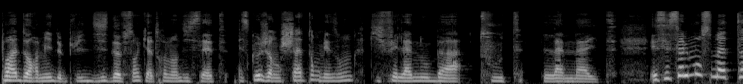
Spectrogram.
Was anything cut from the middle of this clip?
yes; 4 cuts; at 3.2 s, 3.6 s, 4.7 s, 6.5 s

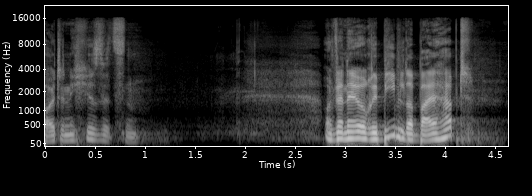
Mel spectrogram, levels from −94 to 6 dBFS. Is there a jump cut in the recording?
no; 0 cuts

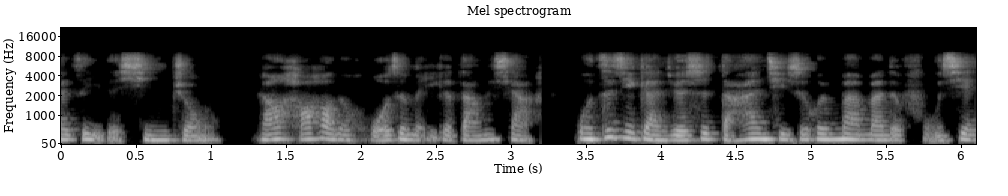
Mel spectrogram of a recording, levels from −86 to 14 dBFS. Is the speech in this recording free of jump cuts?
no; 2 cuts; at 1.2 s, 3.3 s

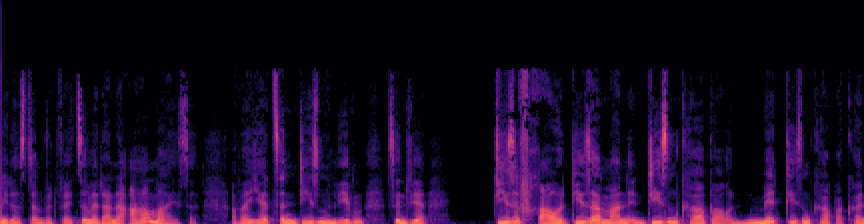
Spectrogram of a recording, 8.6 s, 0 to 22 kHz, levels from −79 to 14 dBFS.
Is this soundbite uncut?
yes; 0 cuts

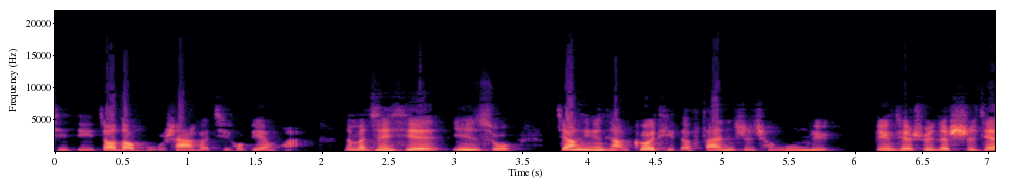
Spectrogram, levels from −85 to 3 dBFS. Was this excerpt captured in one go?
yes; 0 cuts

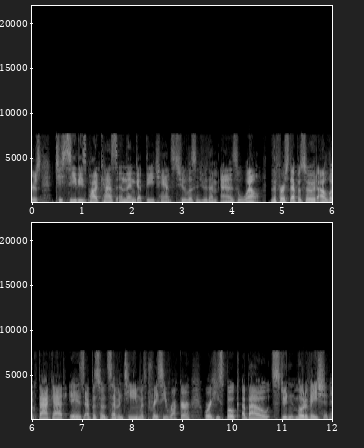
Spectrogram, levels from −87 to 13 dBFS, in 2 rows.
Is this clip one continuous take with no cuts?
yes; 0 cuts

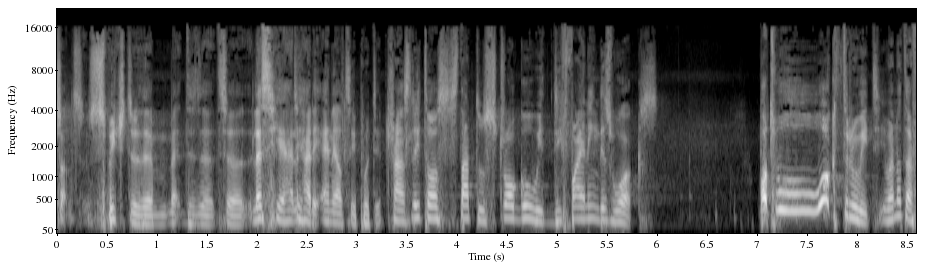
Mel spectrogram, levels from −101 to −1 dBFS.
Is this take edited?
yes; 1 cut; at 2.4 s

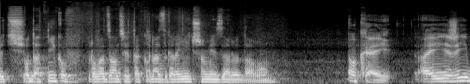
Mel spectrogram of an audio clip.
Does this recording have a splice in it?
yes; 1 cut; at 1.5 s

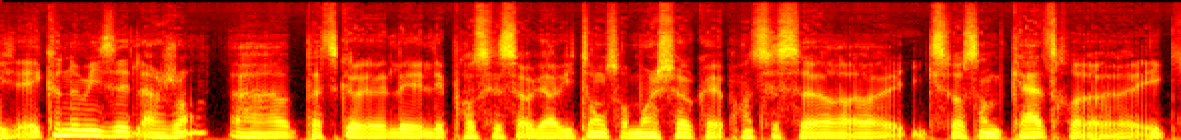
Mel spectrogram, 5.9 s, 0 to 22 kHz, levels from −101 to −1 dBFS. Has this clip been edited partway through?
no; 0 cuts

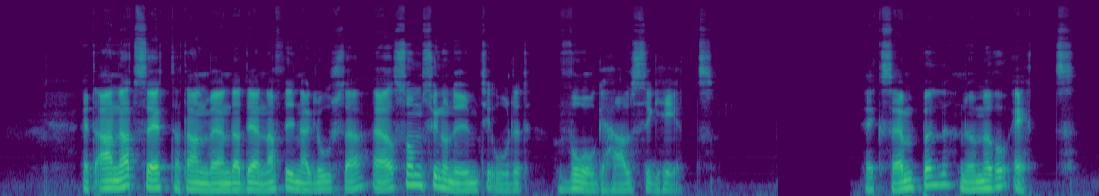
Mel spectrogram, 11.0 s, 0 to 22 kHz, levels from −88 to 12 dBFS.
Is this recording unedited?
yes; 0 cuts

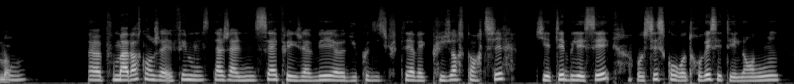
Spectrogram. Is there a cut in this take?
no; 0 cuts

